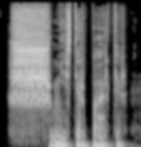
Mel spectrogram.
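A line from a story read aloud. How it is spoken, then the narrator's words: Whisper in the ear. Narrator (Russian): прошептал ему на ухо Гардинер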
